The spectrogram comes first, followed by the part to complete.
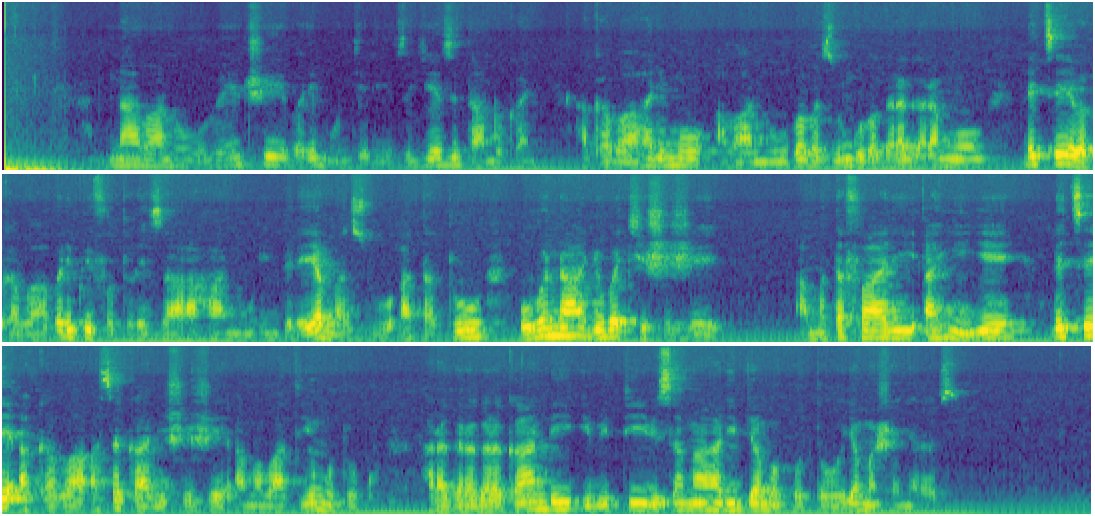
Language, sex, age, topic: Kinyarwanda, female, 25-35, finance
